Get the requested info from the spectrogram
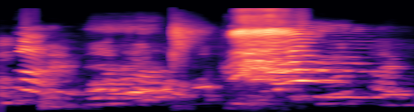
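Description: Voices talking in an online class, a child's among them, with a loud, short hissing burst about a second in.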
